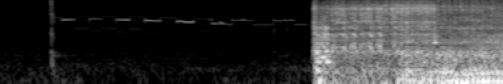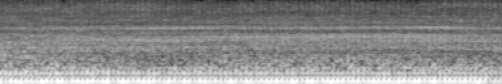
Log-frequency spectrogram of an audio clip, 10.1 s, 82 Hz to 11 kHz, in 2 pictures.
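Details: Walker T23 mower at 300 hours, started after oil change and tune-up (new oil, oil and fuel filters, spark plugs, air filters); a few quiet chirps, catches first try, steady even run with no misses: normal running.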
